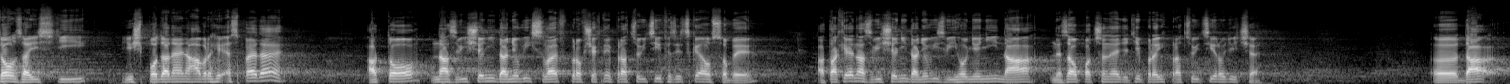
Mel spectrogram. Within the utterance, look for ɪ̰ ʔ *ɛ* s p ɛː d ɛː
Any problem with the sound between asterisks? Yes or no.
no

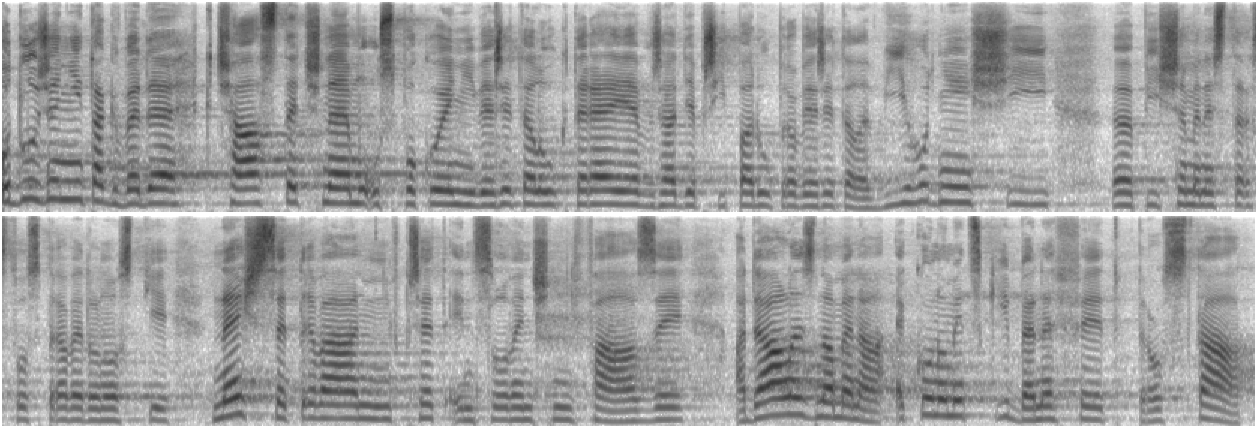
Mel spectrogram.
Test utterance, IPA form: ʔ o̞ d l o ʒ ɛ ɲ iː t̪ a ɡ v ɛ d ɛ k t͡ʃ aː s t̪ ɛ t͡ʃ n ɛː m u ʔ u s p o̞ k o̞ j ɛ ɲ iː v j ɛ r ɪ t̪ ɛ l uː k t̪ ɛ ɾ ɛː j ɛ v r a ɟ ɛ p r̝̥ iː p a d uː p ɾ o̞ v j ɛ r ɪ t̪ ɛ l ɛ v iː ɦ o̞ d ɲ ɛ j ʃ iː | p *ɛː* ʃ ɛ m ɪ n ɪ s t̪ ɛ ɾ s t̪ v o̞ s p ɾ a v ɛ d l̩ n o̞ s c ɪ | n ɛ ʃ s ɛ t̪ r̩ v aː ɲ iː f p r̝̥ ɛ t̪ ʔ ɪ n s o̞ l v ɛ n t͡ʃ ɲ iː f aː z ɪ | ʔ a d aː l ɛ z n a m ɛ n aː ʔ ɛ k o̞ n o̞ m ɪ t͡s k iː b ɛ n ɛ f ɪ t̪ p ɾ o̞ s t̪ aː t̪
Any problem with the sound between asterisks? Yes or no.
yes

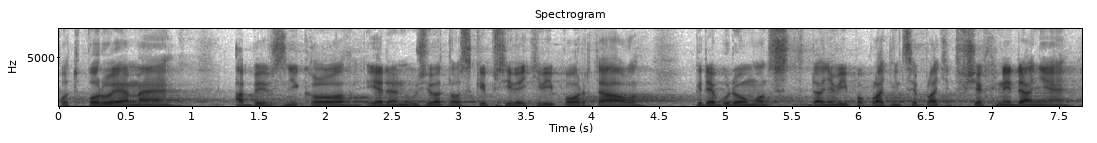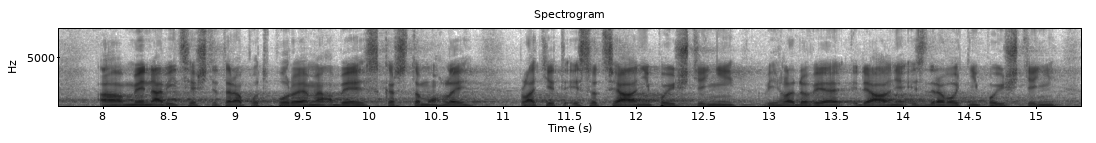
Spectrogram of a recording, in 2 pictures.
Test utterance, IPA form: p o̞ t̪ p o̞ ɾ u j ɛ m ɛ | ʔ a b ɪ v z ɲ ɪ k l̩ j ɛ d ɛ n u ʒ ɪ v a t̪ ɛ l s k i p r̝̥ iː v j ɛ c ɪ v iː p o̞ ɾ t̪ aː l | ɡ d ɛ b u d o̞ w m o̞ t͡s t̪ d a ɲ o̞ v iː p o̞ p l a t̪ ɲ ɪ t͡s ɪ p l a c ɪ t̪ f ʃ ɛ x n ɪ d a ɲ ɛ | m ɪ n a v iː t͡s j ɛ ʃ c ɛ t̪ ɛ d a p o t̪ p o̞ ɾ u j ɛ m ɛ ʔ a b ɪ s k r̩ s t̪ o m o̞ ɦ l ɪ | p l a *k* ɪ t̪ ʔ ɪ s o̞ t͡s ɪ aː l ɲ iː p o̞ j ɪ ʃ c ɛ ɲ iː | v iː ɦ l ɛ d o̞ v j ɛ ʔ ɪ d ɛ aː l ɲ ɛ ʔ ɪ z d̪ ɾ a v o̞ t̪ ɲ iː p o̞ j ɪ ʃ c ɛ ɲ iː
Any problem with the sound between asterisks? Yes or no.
yes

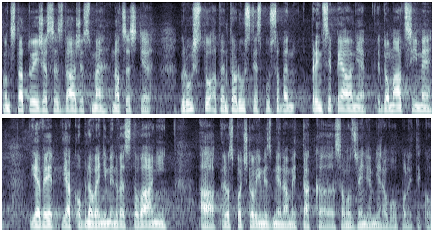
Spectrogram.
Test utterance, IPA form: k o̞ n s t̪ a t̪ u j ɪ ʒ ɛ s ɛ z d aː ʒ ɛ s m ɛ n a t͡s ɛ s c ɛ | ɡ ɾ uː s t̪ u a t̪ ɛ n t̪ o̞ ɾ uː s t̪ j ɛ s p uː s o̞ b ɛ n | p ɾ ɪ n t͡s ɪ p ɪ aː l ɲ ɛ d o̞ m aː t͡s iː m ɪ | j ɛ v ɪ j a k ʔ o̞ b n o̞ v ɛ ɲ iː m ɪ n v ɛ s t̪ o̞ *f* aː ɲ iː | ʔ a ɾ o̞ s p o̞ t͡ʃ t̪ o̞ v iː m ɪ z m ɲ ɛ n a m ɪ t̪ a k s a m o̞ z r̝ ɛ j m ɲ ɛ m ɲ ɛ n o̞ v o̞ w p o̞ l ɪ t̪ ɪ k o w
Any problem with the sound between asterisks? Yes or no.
yes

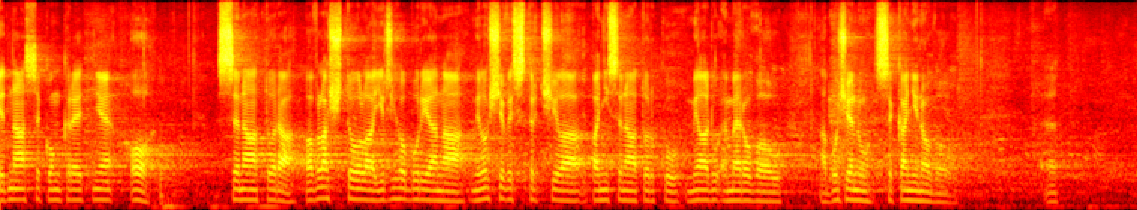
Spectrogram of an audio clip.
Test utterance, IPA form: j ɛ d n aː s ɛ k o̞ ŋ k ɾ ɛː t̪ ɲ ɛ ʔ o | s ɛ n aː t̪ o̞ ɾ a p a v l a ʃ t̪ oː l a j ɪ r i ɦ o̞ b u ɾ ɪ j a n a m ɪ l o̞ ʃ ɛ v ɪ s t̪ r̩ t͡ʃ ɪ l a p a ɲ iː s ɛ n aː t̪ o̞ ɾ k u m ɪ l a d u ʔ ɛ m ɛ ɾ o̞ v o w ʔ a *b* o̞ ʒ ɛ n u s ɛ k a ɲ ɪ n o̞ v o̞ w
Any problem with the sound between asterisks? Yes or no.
no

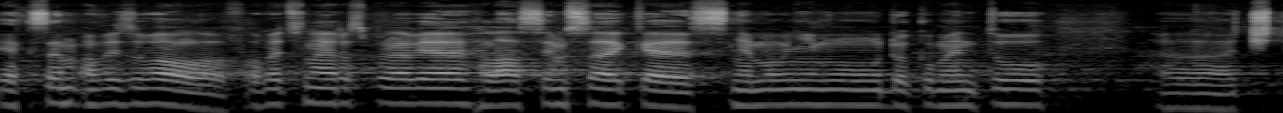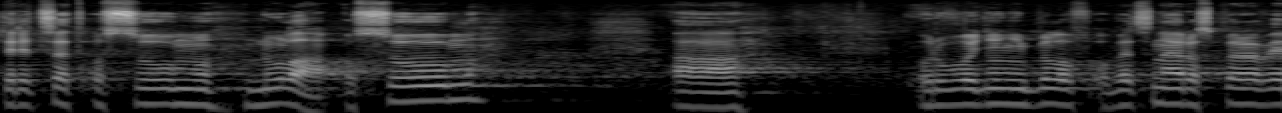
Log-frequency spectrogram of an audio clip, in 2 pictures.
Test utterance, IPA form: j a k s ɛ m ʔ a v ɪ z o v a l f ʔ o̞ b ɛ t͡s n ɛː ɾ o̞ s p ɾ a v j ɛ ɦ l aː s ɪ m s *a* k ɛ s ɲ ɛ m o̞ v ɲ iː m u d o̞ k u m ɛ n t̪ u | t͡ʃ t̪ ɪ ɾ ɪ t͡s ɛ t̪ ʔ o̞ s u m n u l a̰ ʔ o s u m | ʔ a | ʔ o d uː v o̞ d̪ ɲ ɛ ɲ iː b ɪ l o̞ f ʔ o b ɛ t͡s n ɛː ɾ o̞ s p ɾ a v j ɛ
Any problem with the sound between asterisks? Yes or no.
yes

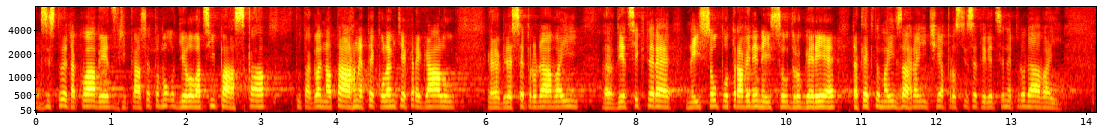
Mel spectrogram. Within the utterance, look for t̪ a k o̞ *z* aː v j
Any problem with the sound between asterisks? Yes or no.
yes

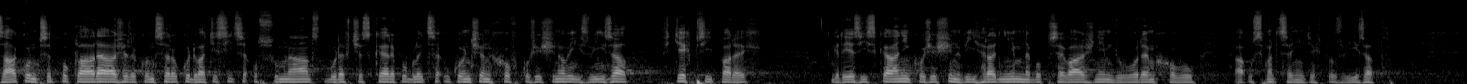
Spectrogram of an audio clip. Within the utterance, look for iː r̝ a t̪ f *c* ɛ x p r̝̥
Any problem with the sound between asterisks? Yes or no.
no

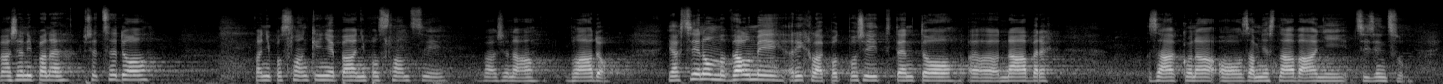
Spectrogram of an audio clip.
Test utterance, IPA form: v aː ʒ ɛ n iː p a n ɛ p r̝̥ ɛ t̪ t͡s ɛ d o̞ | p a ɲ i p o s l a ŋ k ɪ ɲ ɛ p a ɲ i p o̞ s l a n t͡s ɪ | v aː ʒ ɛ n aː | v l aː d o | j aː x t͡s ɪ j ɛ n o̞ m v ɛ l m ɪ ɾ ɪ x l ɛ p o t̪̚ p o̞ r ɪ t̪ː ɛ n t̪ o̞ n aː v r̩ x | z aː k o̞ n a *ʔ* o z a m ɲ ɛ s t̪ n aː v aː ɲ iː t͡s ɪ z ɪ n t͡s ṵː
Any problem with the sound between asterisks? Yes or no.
no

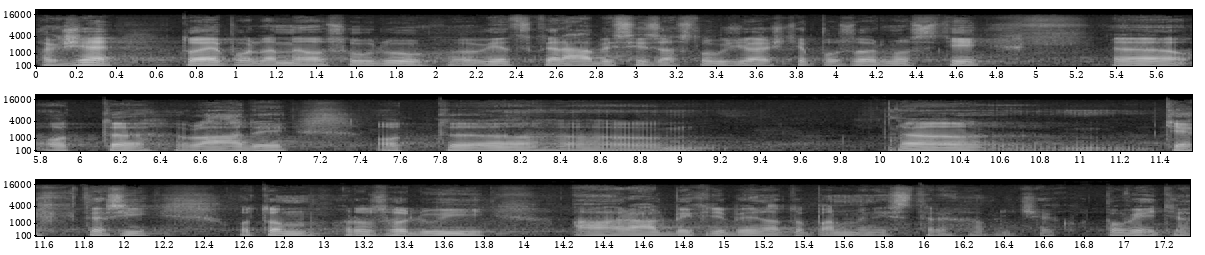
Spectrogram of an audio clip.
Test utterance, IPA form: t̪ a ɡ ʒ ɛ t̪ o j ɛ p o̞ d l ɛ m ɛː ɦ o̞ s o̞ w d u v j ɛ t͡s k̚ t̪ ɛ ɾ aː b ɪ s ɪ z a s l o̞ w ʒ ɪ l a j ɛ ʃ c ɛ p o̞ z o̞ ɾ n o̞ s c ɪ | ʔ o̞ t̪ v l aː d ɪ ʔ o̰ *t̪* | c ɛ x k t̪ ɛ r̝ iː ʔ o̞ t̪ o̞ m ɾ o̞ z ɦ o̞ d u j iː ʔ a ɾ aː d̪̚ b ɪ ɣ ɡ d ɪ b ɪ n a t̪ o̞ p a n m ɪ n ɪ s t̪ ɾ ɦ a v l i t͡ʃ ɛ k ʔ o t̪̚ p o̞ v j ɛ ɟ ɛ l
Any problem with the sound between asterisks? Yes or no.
no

